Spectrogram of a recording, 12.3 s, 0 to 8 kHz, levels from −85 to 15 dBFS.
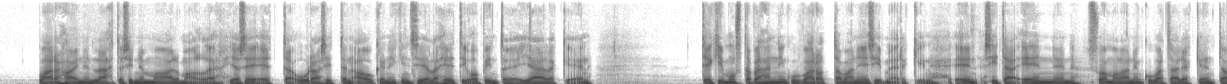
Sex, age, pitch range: male, 40-59, 95-105 Hz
